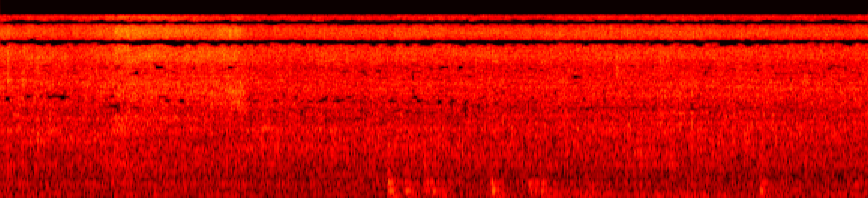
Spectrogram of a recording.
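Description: Pompano fillets frying skin-side in a hot nonstick pan, a steady sizzle. The sizzle grows louder for about a second near the start as a fillet is turned with the spatula.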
